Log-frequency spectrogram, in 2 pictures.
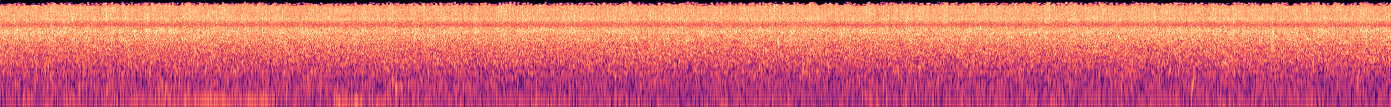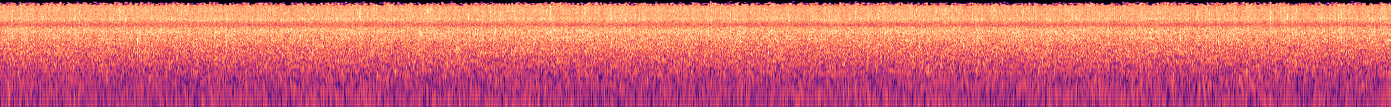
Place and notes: essen, kettwiger street, fountain
Am Essener Dom. Eine längere kaskadierende Wassrfontäne, deren Klang ein wenig die Musik eines naheliegenden Restaurants überdecken kann.
A long, stairway like water fountain hiding a little the music from a nearby restaurant.
Projekt - Stadtklang//: Hörorte - topographic field recordings and social ambiences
